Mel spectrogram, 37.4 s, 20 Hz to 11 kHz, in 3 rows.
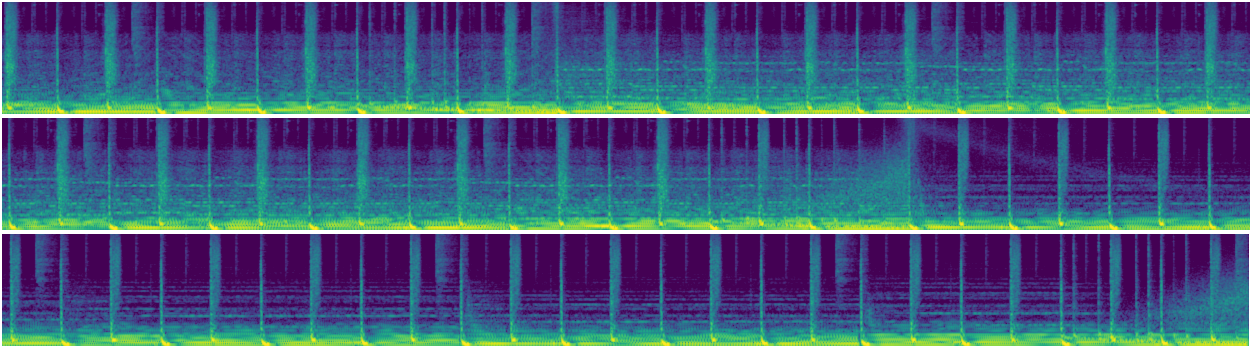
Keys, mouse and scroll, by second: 0.0 3, 0.5 alt+click, 1.7 shift+middle click, 2.6 scroll up 2, 4.2 scroll up 1, 5.8 click, 6.1 scroll down 2, 6.2 middle click, 7.1 scroll up 2, 7.5 shift+middle click, 8.4 click, 9.2 scroll up 2, 9.4-10.6 middle drag, 10.6 ctrl+KP_Add, 10.8 ctrl+KP_Add, 11.0 ctrl+KP_Add, 12.0 click, 12.4 Tab, 12.5 scroll down 7, 12.8-15.4 middle drag, 15.4 click, 15.8 scroll down 3, 16.0 shift+middle click, 16.5 scroll up 4, 16.9 middle click, 17.9 click, 18.8 click, 19.3-19.8 scroll up 3, 19.8-20.3 scroll down 2, 20.3 click, 20.8 shift+middle click, 21.2-21.6 scroll up 2, 21.6 click, 21.9 Tab, 22.3 shift+middle click, 22.5 scroll up 4, 22.8 shift+middle click, 23.8 ctrl+r, 25.8 ctrl+z, 26.2 scroll down 1, 26.3 shift+middle click, 26.8 ctrl+r, 31.2 ctrl+r, 32.0-32.8 scroll up 1, 32.8 ctrl+r, 33.9 ctrl+r, 35.1 shift+middle click, 35.7 Tab, 36.0 scroll down 1, 36.2 click, 36.3-37.4 middle drag.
